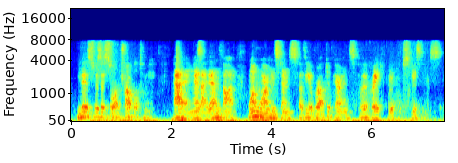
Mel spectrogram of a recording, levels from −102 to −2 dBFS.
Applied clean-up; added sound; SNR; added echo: neural separator model SepFormer DNS4.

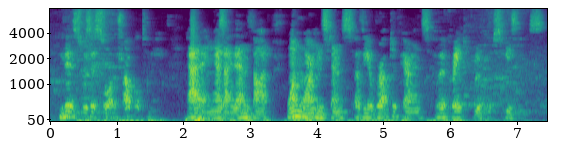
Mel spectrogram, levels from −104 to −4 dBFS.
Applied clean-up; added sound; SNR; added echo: classical method WPE with log-MMSE.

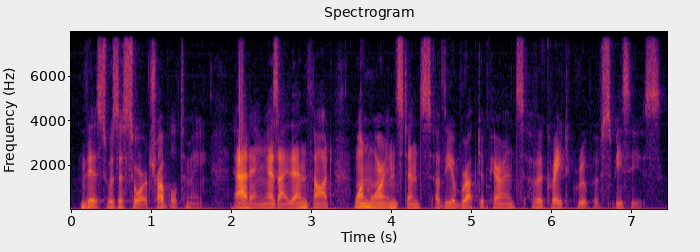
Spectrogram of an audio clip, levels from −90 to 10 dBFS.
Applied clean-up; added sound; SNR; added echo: none; none; none; none.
